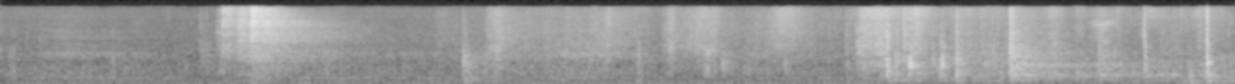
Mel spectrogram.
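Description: A short metallic scrape about a second in, followed by scattered light knocks and clatter, as a meat-slicer machine is moved off a stainless steel table.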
